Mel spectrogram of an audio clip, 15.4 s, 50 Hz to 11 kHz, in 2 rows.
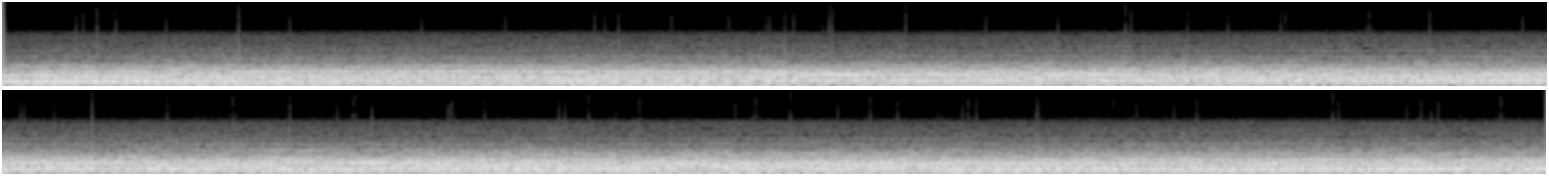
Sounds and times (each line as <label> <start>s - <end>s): slowly evolving dreamy ambient drone pad 0.0s - 15.4s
